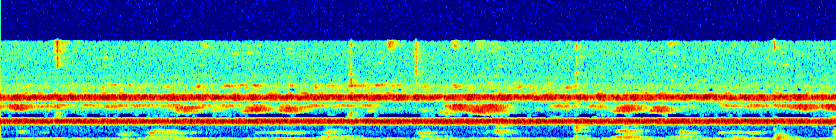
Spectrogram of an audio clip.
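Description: Steady high-pitched insect chirring, such as crickets, running evenly throughout, with faint soft scattered rubbing sounds beneath it.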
